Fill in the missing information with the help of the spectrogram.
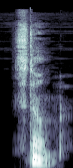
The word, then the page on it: stump: Australian English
